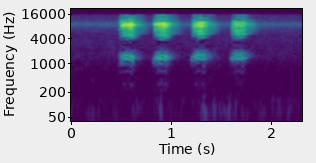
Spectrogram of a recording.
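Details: Four rasping, hoarse caws from a common raven, spaced roughly every third of a second against a quiet background.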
